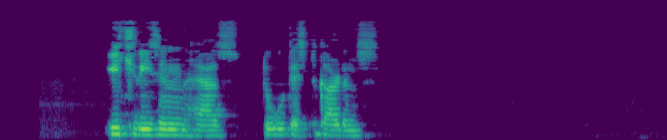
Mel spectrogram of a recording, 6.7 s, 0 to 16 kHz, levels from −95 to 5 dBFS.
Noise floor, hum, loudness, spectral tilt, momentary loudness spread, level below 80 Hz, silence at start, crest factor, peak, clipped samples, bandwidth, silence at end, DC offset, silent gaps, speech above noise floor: under -90 dBFS; none; -23 LUFS; -5 dB/octave; 18 LU; -70 dBFS; 1.1 s; 24 dB; -4 dBFS; under 0.1%; 9.2 kHz; 2.95 s; under 0.1%; none; over 67 dB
